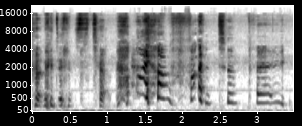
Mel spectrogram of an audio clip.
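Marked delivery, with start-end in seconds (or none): 1.1-3.4 high, slow posh British drawl of the phrase; hammed-up British accent, high and drawn out; mock British accent. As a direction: stretch it out like an overdone Brit. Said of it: "It's so British".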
